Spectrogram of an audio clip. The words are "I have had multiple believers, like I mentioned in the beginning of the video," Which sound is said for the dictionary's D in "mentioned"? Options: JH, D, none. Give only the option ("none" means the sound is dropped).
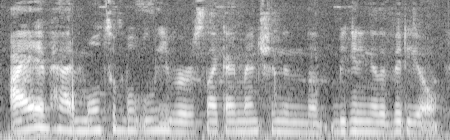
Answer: D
